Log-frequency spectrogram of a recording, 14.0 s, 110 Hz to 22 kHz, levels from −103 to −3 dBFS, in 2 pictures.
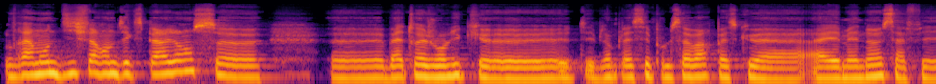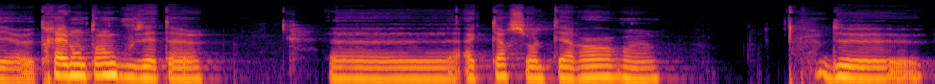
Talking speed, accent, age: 150 wpm, French, 20-39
